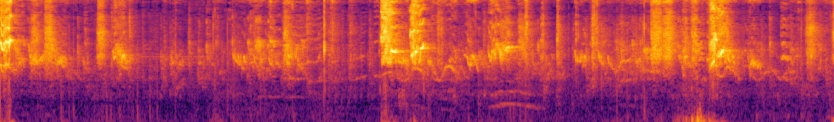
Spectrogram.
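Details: Lovebirds singing and talking, with grating high chirps in uneven bursts, a short quiet spell, then louder scratchy chatter and occasional thumps.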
